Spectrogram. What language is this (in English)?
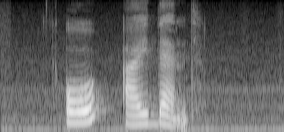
Russian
